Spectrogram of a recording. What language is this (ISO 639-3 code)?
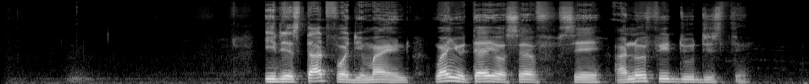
pcm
